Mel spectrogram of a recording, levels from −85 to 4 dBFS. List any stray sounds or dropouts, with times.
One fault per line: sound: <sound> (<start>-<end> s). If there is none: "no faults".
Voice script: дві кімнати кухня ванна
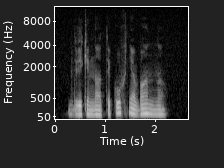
no faults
